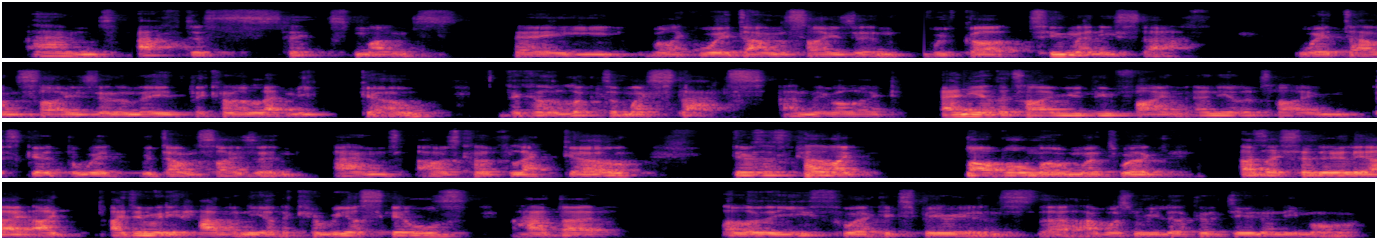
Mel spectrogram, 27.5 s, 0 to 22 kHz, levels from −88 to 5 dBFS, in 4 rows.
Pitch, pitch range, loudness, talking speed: 100 Hz, 95-115 Hz, -28 LUFS, 210 wpm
